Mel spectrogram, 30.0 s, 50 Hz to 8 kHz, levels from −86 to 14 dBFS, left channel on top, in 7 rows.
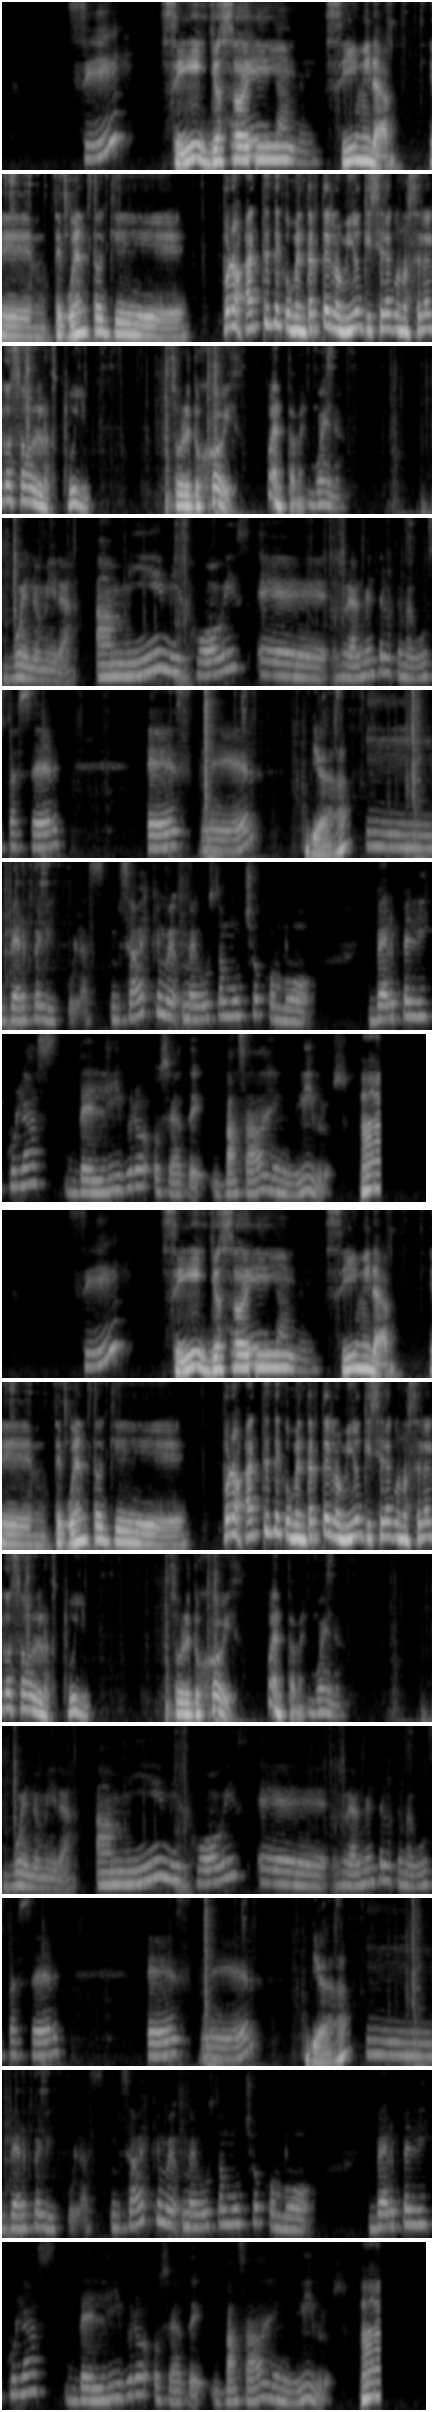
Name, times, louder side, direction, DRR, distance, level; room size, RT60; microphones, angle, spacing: voice 1, 0.7-1.3 2.3-3.2 11.6-12.1 12.9-17.8 18.7-19.8 20.8-24.6 25.2-29.6, left 2 dB, 75° left, 6.3 m, -36 dB
voice 2, 1.6-2.9 3.3-3.9 4.3-6.2 6.5-9.5 10.3-11.0 11.3-11.6 20.2-20.7 29.4-29.6, left 1 dB, 15° left, 1.0 m, -22 dB
Keys jangling, 3.6-5.9 6.3-6.5 7.1-7.7 8.0-8.5 8.8-11.3 11.6-12.1 12.5-13.7 13.9-15.0 15.5-15.6 16.0-18.3 18.9-22.4 22.8-23.5, left 7 dB, 30° left, 3.2 m, -44 dB
head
